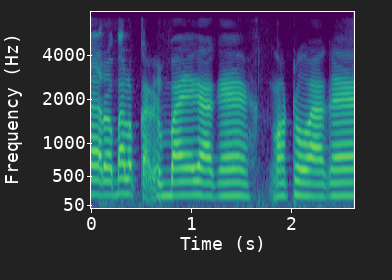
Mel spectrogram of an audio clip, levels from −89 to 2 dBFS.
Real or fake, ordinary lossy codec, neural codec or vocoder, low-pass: real; none; none; 7.2 kHz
